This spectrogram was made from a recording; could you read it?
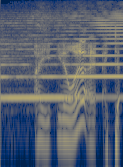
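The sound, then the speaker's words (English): A voice mimics a siren with two wavering, rising-and-falling wails over a steady electronic tone, followed by a few short vocal sounds. “Well, do you hear sirens”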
